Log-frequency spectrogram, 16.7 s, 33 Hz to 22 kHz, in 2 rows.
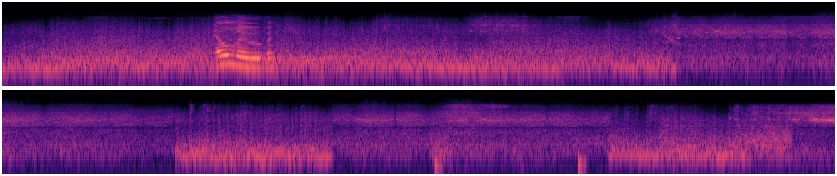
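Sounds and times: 
movie pyrotechnic explosions with low rumble and crackling: 0.0s - 16.2s
speech: 2.1s - 3.0s.

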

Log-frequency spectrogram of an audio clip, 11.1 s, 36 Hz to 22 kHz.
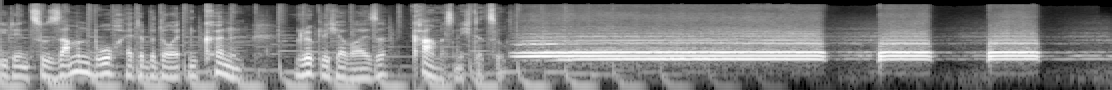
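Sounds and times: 
speech: 0.0s - 5.5s
paddle steamer low rhythmic chugging: 0.0s - 8.2s
paddle steamer's steam whistle blasts across the Elbe valley: 5.1s - 11.1s.

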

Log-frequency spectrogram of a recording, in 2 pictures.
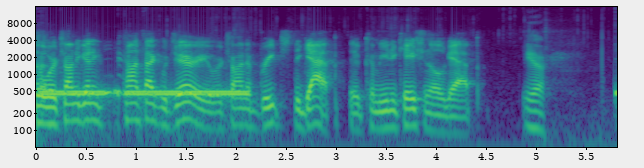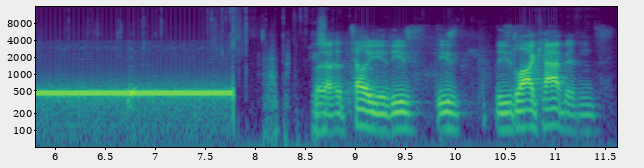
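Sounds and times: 
steady electronic telephone tone during a call: 0.0s - 2.1s, 5.8s - 7.8s
speech: 0.0s - 5.2s, 8.6s - 11.6s.

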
